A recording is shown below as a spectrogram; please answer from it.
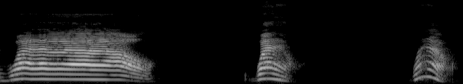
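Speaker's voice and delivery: long loud drawn-out wow, then shorter ones; astonished wows, fading after pauses; stunned wow. Retold or imitated. Retold reaction to friend's photo.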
